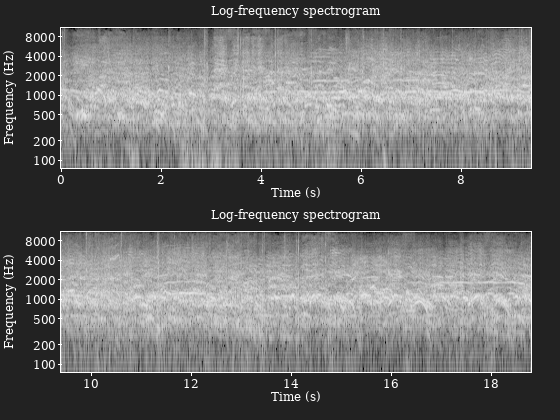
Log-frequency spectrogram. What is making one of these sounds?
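A crowd of young children chants loudly together outdoors.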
